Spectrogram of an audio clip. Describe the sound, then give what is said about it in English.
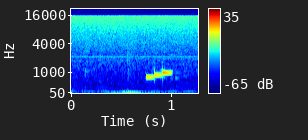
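A quick run of three short telephone dialing tones, clear and mid-pitched, beeping in fast succession over a low background hum, with no one talking, as a call is placed to a local Subway shop. “Can you plug it in and we'll put this on here so you can hear the dial.”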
